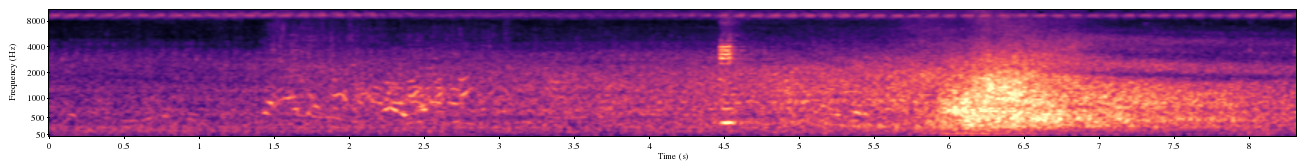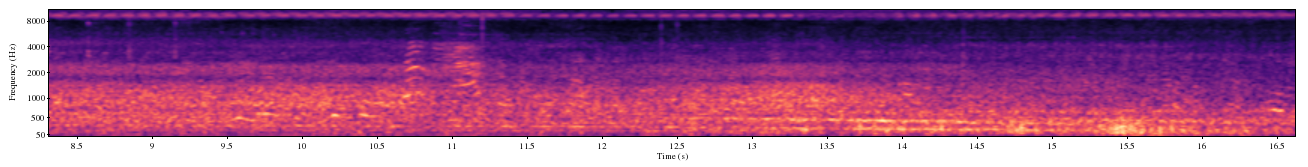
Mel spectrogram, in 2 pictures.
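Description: An engine passing by: it swells to its loudest about six seconds in, then fades with a slowly falling pitch.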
